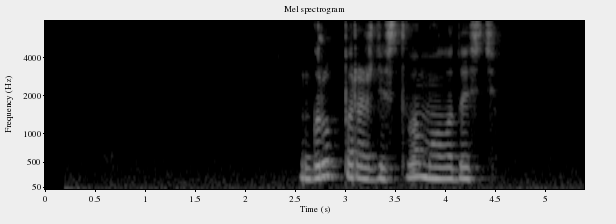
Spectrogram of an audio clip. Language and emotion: Russian, neutral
